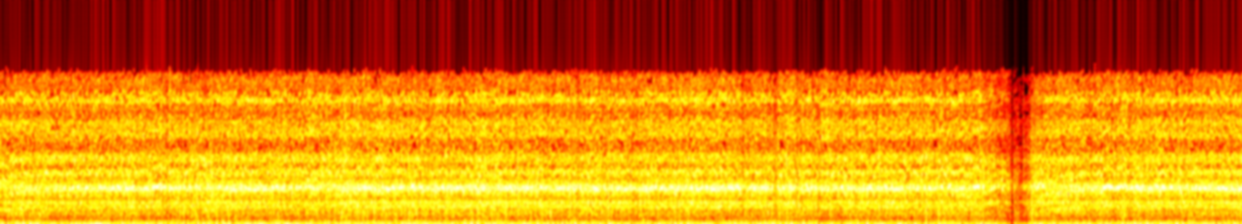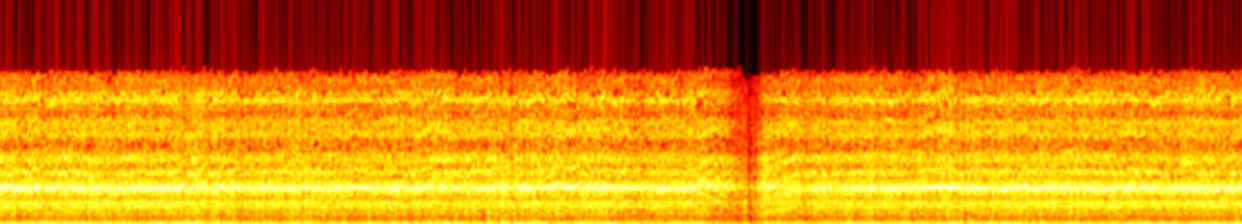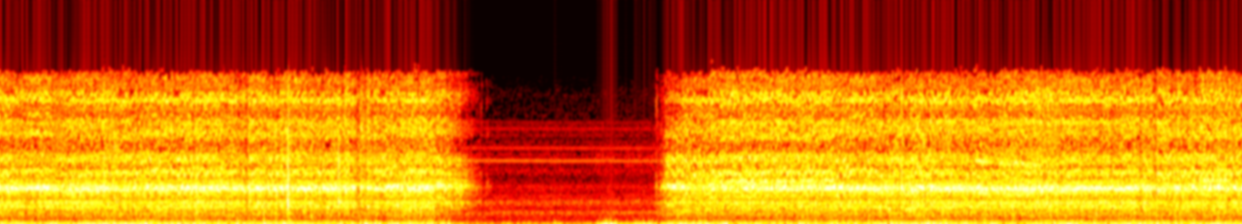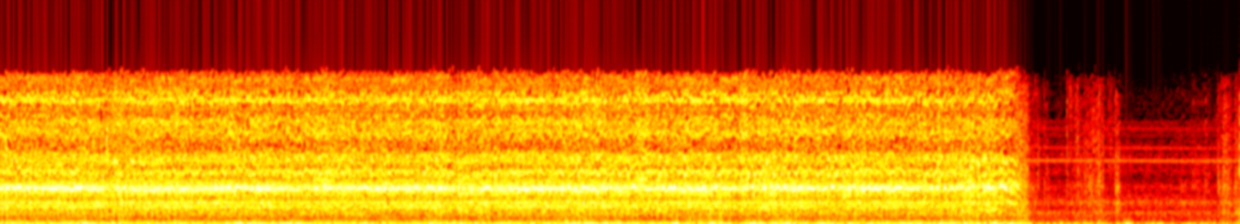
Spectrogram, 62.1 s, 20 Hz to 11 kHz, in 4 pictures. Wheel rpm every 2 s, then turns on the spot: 130, 220, 230, 230, 230, 230, 180, 220, 230, 230, 230, 230, 160, 220, 230, 230, 230, 230, 150, 10, 190, 220, 220, 220, 230, 230, 230, 230, 220, 180, 10.
60-62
